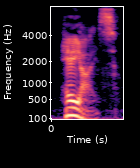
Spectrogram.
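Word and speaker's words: reais: you for the comment and Portuguese the R is pronounced as an H and this it comes after a foul Oh so a realice pronounced a hail and the plural hey eyes no interested see I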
